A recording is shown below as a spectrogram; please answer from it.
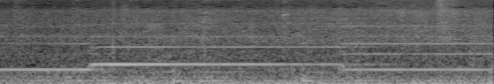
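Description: A train shunts a baggage car, a Taksaka executive car and an economy car, with a rumbling, rolling drone and long, steady horn-like tones that shift pitch partway through.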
